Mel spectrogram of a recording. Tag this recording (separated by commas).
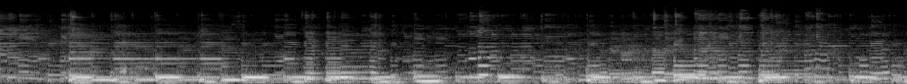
Guitar, Strum, Musical instrument, Acoustic guitar, Music, Plucked string instrument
